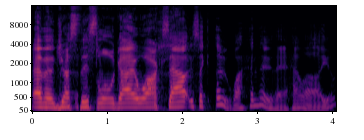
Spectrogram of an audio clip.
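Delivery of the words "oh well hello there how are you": soft, overly cordial, genteel, super-polite tone. Describing a little guy who walks out, mock super-cordial greeting. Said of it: "super cordial".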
